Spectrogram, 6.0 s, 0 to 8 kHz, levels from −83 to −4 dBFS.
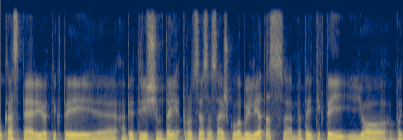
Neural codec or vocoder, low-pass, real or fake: none; 7.2 kHz; real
